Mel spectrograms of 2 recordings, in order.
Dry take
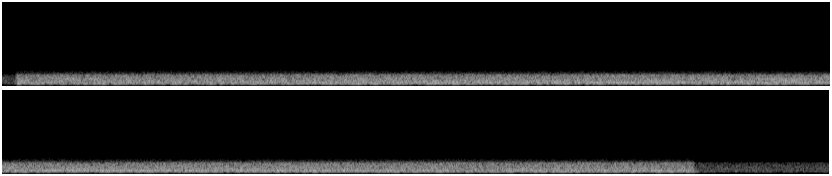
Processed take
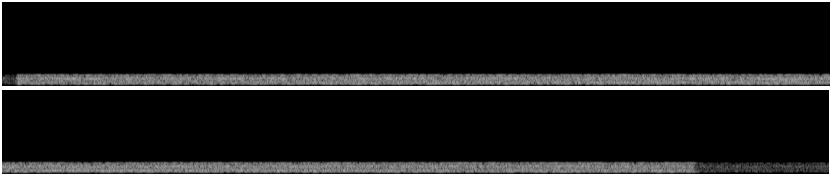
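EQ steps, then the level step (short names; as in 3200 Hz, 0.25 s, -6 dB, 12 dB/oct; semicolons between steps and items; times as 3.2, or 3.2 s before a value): band-pass 390 Hz, Q 0.84; rippled Chebyshev low-pass 530 Hz, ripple 6 dB; +3.5 dB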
